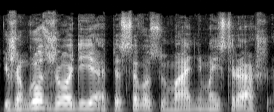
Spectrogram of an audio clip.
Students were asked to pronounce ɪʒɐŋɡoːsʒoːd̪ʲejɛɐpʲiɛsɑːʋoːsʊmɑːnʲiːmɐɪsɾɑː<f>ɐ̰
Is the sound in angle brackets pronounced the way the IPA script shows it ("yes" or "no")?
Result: no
